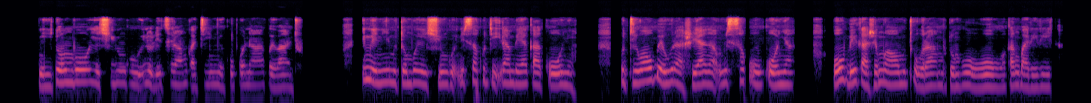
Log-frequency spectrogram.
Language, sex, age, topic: Ndau, male, 36-49, health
